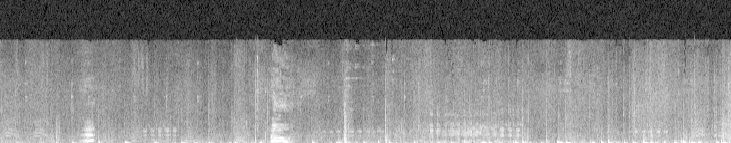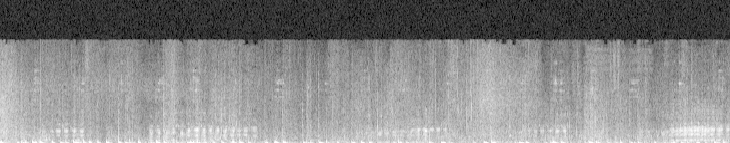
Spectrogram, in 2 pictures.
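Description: Horse hooves thud steadily on soft ground as a horse gallops.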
